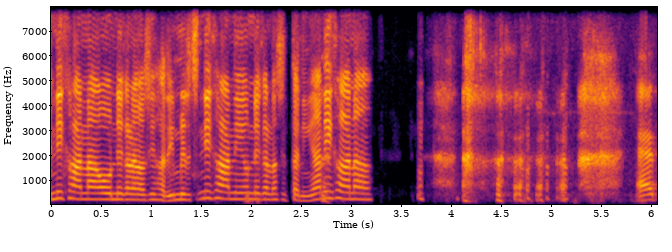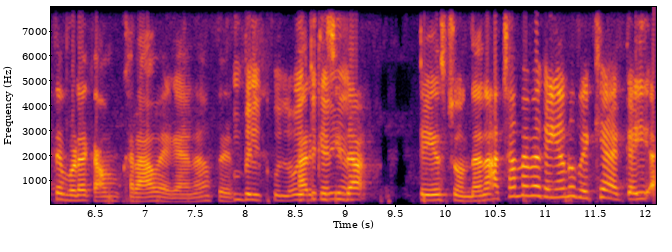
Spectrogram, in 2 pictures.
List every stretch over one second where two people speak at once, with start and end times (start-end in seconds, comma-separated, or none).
none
